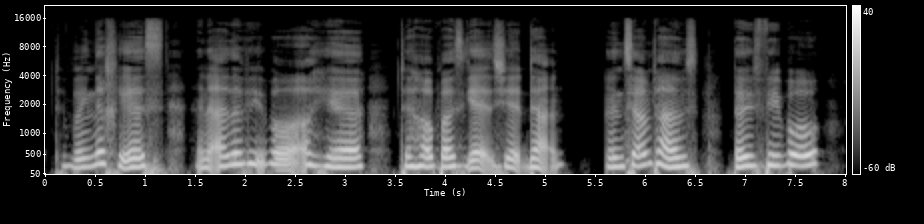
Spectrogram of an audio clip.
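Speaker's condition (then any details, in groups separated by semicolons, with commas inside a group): Cerebral palsy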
